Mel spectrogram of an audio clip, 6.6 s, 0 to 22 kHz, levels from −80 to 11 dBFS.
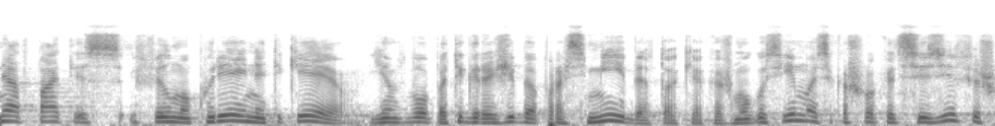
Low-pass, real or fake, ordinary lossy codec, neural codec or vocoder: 7.2 kHz; real; Opus, 32 kbps; none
